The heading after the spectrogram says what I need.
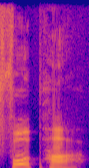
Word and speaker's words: faux pas: It's pronounced faux pas.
